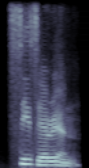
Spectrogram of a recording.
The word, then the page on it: Caesarean: Indian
